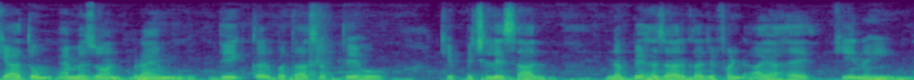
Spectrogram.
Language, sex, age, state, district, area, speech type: Urdu, male, 18-30, Delhi, Central Delhi, urban, read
